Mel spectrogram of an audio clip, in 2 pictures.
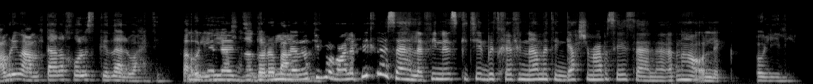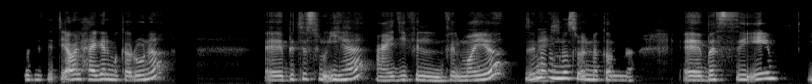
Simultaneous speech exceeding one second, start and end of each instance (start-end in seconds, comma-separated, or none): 1.8-3.2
